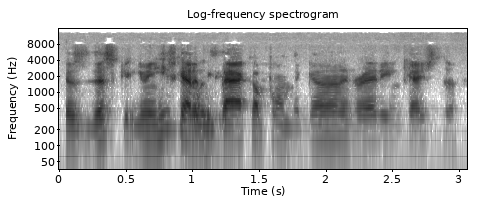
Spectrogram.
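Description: A man tells stories as a radio guest, animated and circling back over his points. His voice is bright and forceful, heard through slightly dull, lo-fi audio. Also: mid-range voice, fast, breathy edge. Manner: animated storyteller, repeats himself. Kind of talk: storytelling in casual chat.

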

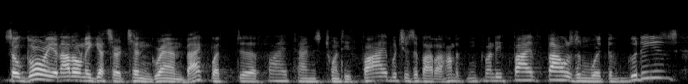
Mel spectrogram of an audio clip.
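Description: An actor playing a brash, wisecracking detective's assistant with breezy, slangy delivery in a 1950s radio drama. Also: male voice, a little high, animated, fairly quick. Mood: gleeful, teasing. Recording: dull old 1950s radio recording.

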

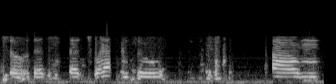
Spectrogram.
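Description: A woman's voice: lowish voice, monotone, slow, a little hiss or hum. A young woman from Canada, a musician, chatting casually in an interview, rambling with many fillers and restarts. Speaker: musician guest. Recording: tinny phone line.

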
